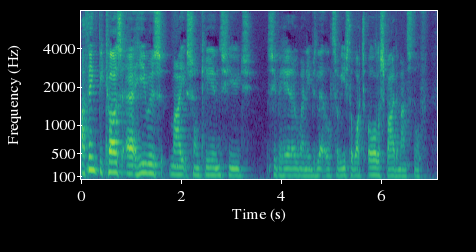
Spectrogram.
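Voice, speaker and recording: A man speaks with a medium pitch. His voice is somewhat breathy. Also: big swings in loudness. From Birkenhead, Merseyside, northern England. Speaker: pastor. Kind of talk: interview. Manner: hesitant, with filler words.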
